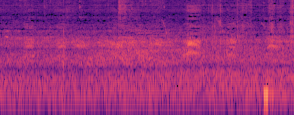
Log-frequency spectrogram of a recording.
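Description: Birds calling in short, repeated chirps over a steady background hiss, with a brief low thump near the end.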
